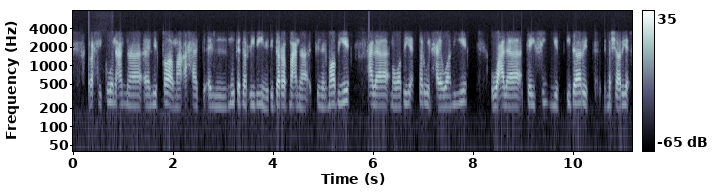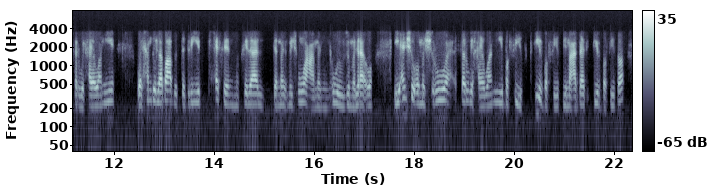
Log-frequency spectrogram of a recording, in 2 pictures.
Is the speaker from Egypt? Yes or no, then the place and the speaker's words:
no; Syria; now in Urfa, Turkey; لأنه أنا سوري وبفتخر بقصص النجاح اللي صارت للشباب السوريين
